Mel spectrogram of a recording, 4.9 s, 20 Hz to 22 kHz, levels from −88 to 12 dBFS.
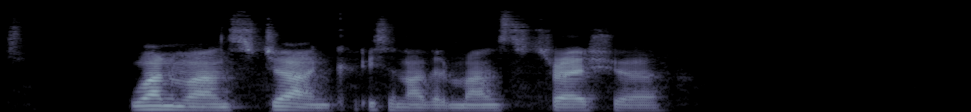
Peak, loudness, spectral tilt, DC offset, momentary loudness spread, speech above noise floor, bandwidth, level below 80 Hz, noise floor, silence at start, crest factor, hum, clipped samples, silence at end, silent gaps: -10 dBFS; -32 LUFS; -4 dB/octave; under 0.1%; 12 LU; 57 dB; 14 kHz; -80 dBFS; -89 dBFS; 0.05 s; 24 dB; none; under 0.1%; 1.55 s; none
